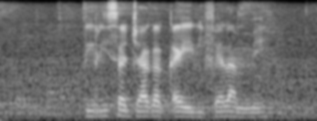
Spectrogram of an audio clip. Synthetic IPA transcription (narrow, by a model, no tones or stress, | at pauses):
dirisad͡ʒakʼakʼaedifɛlam̩ːmɪ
